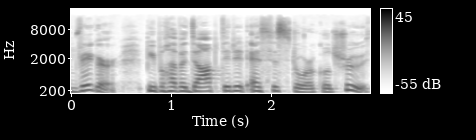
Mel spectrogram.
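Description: A woman with an American accent speaks in a plain, everyday voice at a medium pitch. Her pitch variation is ordinary, and the recording is very clean with a silent background. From United States. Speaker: podcast host and activist. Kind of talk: scripted narration.

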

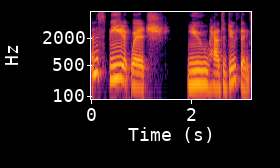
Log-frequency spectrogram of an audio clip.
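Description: Someone speaks at a moderate pace with an American accent against a quiet background. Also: woman. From Indiana, US Midwest. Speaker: writer and podcast co-host. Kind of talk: casual interview conversation.

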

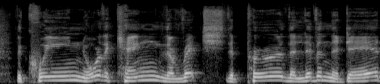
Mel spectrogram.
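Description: In a very clean recording with a silent background, a man with a Northern Irish accent speaks at a moderate pace in a high pitch. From Northern Ireland. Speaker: spoken word poet. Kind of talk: casual interview chat with poetry reading. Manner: confident.

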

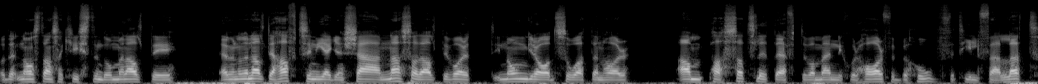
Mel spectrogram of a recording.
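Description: A man's medium-pitched voice, monotone and flat, at a fairly quick pace on a very clean recording with a silent background. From Sweden, Jönköping. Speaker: podcast host. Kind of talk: casual discussion.

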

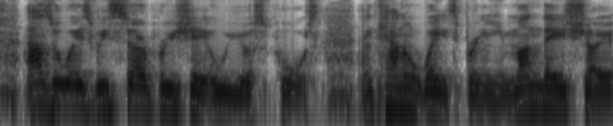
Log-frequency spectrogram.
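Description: Noticeable background noise sits under a man speaking at a very fast pace with ordinary pitch variation. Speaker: podcast host. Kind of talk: podcast intro and outro.

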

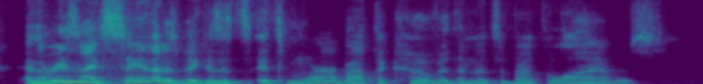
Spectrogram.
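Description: A man's very fast, somewhat breathy speech with very wide pitch swings. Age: 30s. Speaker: podcast host. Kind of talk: interview. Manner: hesitant, frequent fillers.

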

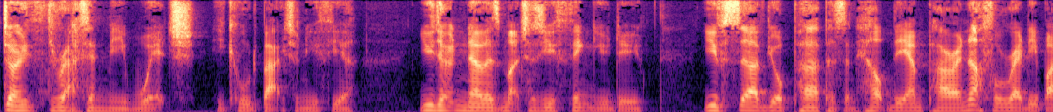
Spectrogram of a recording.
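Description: Pitch varies in an ordinary way throughout this natural reading voice.

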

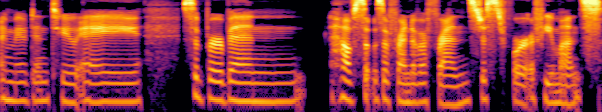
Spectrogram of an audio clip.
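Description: This woman speaks with a Midwestern American accent. The recording is very clean, with a silent background. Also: dry, close sound with no echo. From Iowa. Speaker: podcast host. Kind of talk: scripted narration; interview conversation.

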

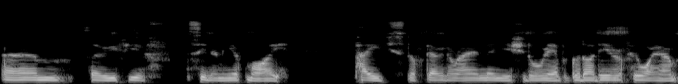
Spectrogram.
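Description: Speaking in a Birmingham accent, a man keeps a moderate pace with monotone, flat intonation. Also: fairly low pitch for a man. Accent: Brummie. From Birmingham, England. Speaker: parent blogger. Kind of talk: casual chat.

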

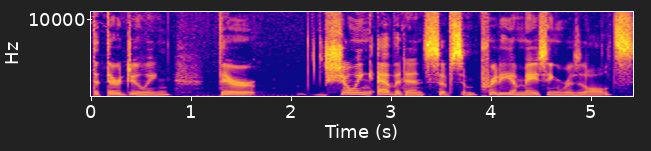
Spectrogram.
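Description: A woman in a normal speaking voice, fairly low-pitched with ordinary pitch variation, at a moderate pace, in a very clean recording with a silent background and a dry, close sound with no echo. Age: 60s. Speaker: documentary filmmaker. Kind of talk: interview conversation.

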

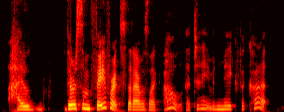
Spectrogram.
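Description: With an American accent, a woman speaks at a high pitch with lively intonation, and the sound is dry and close with no echo. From Michigan. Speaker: children's book author and illustrator. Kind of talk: casual chat.

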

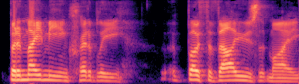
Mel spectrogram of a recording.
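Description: Here a man speaks with an Australian accent and ordinary pitch variation. The recording is very clean, with a silent background. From Australia, Western Sydney. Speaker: chief executive. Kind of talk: interview.

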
